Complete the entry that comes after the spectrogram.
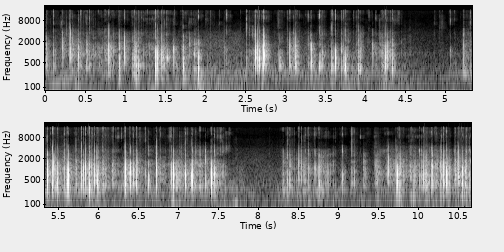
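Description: Long green acrylic nails scratch and flip the plastic sequins on a small sequin-covered fabric mask resting on red faux fur. Dense, crisp crinkling clicks and rattles come in three busy bursts, separated by two brief quiet pauses. The sound is midrange and bright with no low end.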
